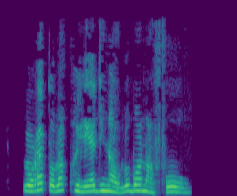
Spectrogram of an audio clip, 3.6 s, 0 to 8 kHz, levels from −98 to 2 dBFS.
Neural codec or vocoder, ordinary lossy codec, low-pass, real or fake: codec, 44.1 kHz, 3.4 kbps, Pupu-Codec; MP3, 32 kbps; 7.2 kHz; fake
